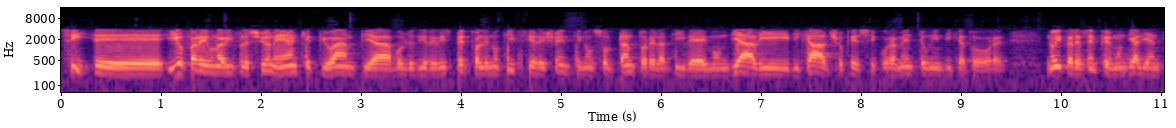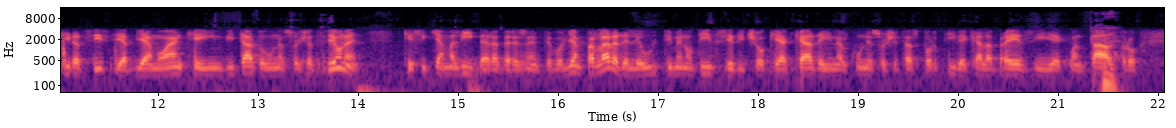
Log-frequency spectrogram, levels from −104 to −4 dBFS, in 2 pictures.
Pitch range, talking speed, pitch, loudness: 100-115 Hz, 160 wpm, 105 Hz, -32 LUFS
